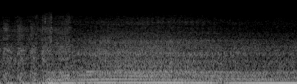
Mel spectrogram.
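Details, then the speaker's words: Drift car engine started after a change from the wrong oil, previously ticking from the lifters; catches, flares, settles to smooth even idle with no ticking; healthy. "oh my gosh it's so quiet now that's awesome yeah wow guys there's no ticking anymore it's so much quieter"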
